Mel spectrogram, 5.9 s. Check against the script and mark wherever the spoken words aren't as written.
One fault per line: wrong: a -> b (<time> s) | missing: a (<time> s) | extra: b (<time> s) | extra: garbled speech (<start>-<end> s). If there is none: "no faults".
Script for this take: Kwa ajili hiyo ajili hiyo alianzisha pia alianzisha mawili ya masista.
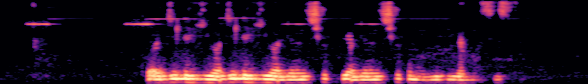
no faults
